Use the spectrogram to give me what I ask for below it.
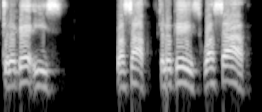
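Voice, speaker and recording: Friendly man in halting English. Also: on the high side, steady tone, darkish tone, poor audio. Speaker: video chat stranger. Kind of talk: casual chat.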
